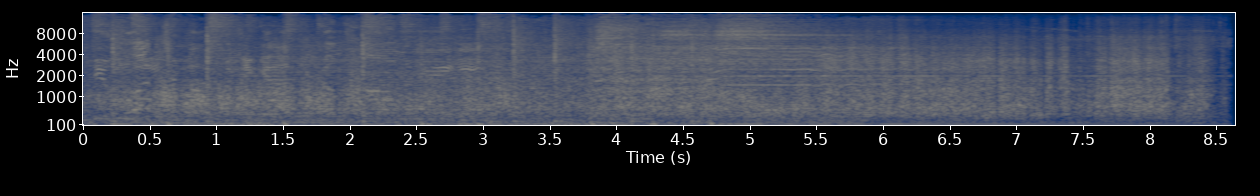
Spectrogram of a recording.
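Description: Articulated truck's diesel engine running hard under load as it climbs with momentum, mixed with background music that has a steady beat through the first half.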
